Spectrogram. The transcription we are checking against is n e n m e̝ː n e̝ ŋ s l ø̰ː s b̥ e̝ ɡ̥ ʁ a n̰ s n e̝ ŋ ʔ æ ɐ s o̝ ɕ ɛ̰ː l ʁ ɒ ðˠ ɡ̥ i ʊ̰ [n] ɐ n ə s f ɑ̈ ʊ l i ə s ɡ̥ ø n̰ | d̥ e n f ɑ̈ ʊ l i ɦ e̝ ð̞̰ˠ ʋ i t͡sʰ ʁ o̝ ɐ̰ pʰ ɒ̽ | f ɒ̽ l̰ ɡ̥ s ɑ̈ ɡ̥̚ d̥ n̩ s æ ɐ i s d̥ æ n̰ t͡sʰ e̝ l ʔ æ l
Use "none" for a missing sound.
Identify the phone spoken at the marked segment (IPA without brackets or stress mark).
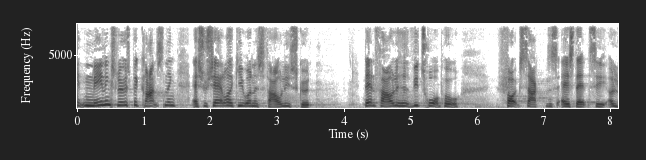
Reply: none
